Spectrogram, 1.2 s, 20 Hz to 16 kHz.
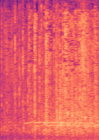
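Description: A brief, close horse whinny from cavalry in the strategy game 0 A.D. on a Pyrenean Sierra map, loud over busy battlefield noise.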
